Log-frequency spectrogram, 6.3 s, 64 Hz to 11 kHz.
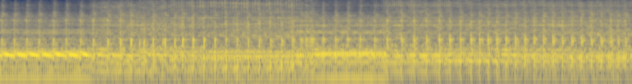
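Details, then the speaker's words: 1985 Yamaha QT50 scooter, small two-stroke: runs with a rapid buzzy beat but stays flat and never climbs in pitch; spark confirmed, owner plans to test for exhaust blockage by disconnecting muffler. Engine will not rev. "juice it's definitely working wouldn't make that stunning so now it's still not running right it's very weird what this thing's doing"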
